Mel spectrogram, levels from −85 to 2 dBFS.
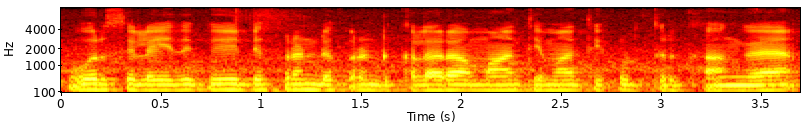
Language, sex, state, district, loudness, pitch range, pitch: Tamil, male, Tamil Nadu, Nilgiris, -17 LUFS, 135-140 Hz, 135 Hz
